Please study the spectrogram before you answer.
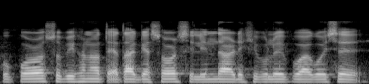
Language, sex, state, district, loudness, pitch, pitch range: Assamese, male, Assam, Hailakandi, -17 LUFS, 120 Hz, 120-130 Hz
